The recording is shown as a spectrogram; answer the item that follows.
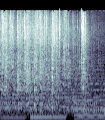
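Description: Background music with a steady bass line, over the rustle and rattle of a plastic zipper bag being shaken to coat venison backstrap in panko breadcrumbs and pistachios.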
